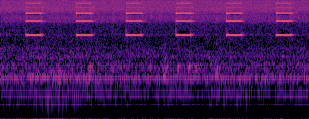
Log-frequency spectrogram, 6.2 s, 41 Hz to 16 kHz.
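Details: Regular electronic beeps, about one per second, from a Checkme BP2W home blood pressure monitor with ECG while recording a palm-to-palm ECG; the rhythm reads as normal sinus rhythm at 73 a minute.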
